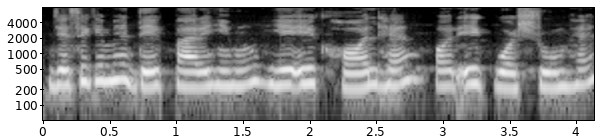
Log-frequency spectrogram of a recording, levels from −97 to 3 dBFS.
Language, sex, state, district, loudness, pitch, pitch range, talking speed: Hindi, female, Delhi, New Delhi, -13 LUFS, 240 Hz, 225-260 Hz, 245 wpm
